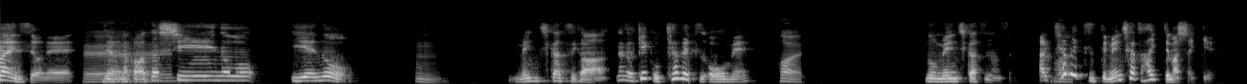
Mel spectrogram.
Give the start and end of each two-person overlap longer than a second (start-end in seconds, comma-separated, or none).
0.8-2.1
